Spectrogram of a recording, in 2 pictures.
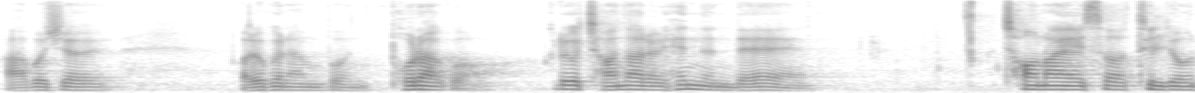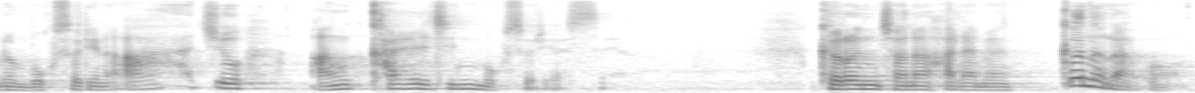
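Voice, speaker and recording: A male pastor telling a story in his sermon, dropping to a hush and then rising loud and impassioned. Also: mid-range voice, normal speed. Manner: swings from hushed to loud and impassioned.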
